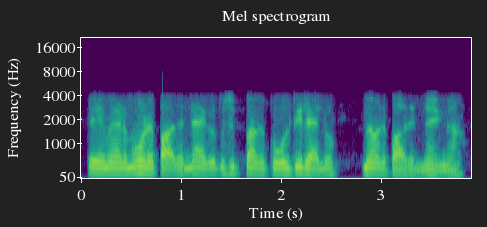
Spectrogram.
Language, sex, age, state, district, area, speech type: Punjabi, male, 18-30, Punjab, Ludhiana, urban, conversation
